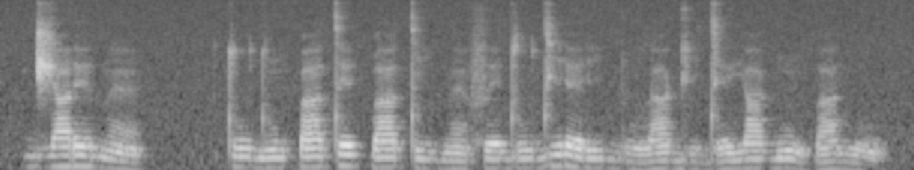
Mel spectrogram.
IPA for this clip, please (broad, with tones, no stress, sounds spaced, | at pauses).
d͡ʒ a˧ ɾ e˧ b ɛ̃˨ | t u˨ d ũ˨ k͡p a˧ t e˦ ɡ͡b a˧ t i˨ b ɛ̃˨ f e˧ d u˧ d i˦ ɾ e˧ ɾ i˧ b u˨ l a˧ ɡ i˨ d e˨˦ j a˦ ɡ͡b ũ˦˨ ɡ͡b a˧ n u˨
